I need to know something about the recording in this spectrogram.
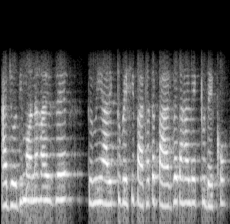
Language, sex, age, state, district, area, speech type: Bengali, female, 18-30, West Bengal, Purulia, urban, conversation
